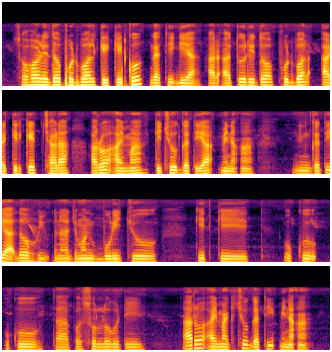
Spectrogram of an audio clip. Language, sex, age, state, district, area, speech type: Santali, male, 18-30, West Bengal, Birbhum, rural, spontaneous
